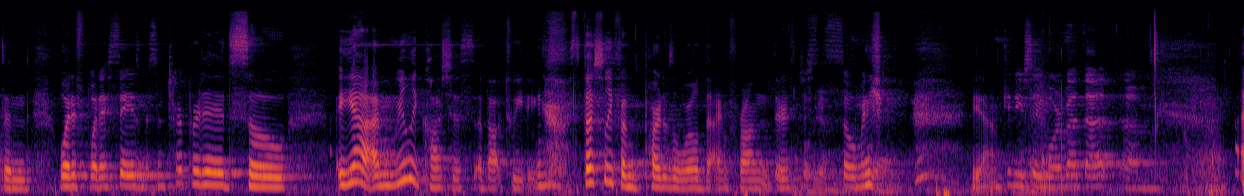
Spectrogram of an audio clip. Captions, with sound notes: and what if what I say is misinterpreted, so yeah, I'm really cautious about tweeting, especially from the part of the world that I'm from, there's just so many (laughs), yeah. - Can you say more about that?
